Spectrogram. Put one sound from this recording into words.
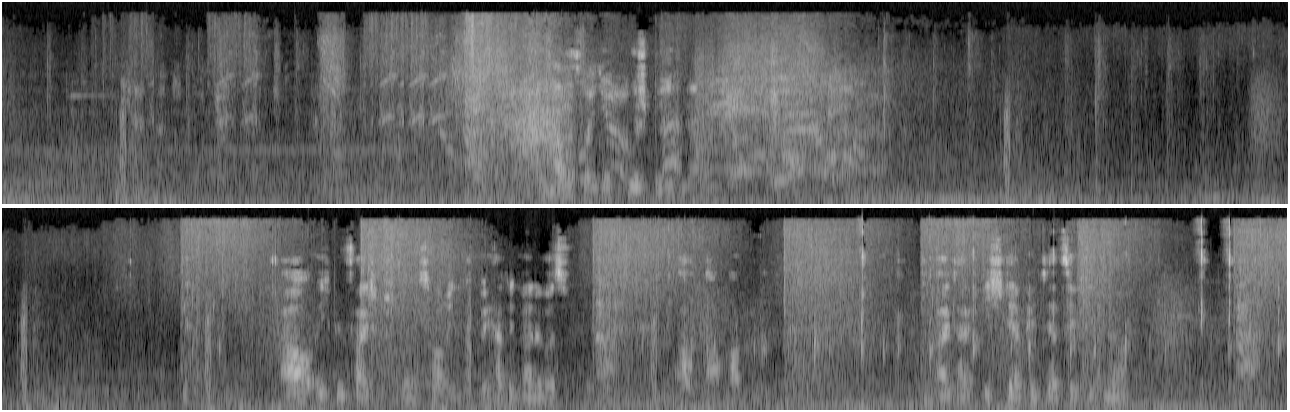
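A lightsaber hums and swooshes as it swings.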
